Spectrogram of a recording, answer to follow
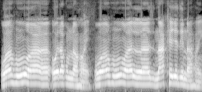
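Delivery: ordinary talk, nothing marked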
